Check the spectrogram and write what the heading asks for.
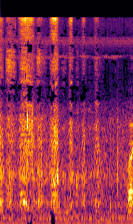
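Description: A man breathing out in quiet short puffs through pursed lips, several a second.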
